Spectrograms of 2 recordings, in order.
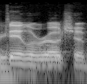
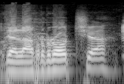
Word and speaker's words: De La Rocha: It is Dak De La Rocha, by the way. – It is De La Rocha? Okay, I got the pronunciation.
